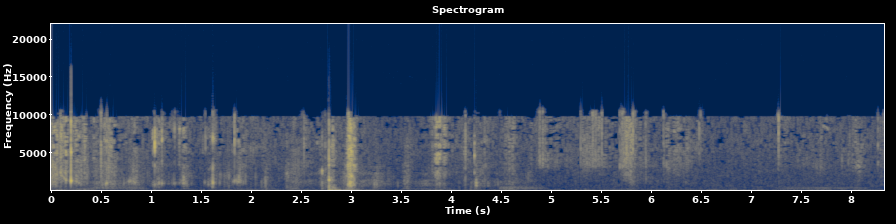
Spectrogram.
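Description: Sticky crackling and clicking of a toasted marshmallow and soft chocolate cookie sandwich being pulled apart by hand, with one louder dull thump about three seconds in. The crackling thins out and turns quieter in the second half.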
